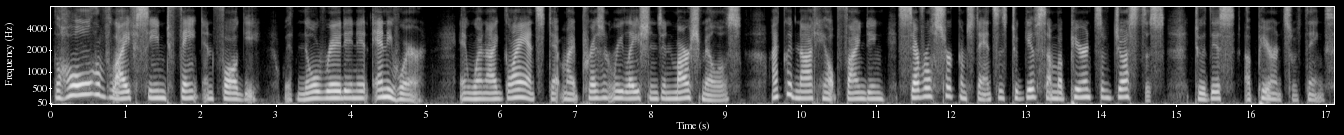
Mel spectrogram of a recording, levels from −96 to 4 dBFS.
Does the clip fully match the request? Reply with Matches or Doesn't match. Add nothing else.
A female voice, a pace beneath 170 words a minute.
Matches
